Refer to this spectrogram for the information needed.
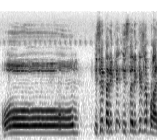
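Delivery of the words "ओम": ओम drawn out slowly and louder, ओ held long; prolonged Om. Shown as a demonstration. Teacher demonstrating ओम as a pluta vowel. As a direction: hold ओम three times as long. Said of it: "इसे पढ़ा जाएगा".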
